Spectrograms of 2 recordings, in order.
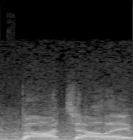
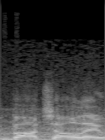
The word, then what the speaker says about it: Bartoli: has gone and taken bartelli Bartoli with him I'm missing out one syllable there but I tell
